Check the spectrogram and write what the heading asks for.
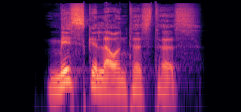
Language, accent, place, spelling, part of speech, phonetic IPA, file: German, Germany, Berlin, missgelauntestes, adjective, [ˈmɪsɡəˌlaʊ̯ntəstəs], De-missgelauntestes.ogg
- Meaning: strong/mixed nominative/accusative neuter singular superlative degree of missgelaunt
